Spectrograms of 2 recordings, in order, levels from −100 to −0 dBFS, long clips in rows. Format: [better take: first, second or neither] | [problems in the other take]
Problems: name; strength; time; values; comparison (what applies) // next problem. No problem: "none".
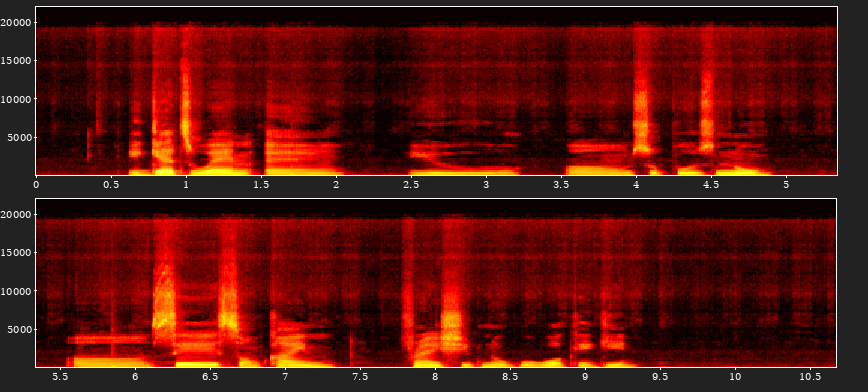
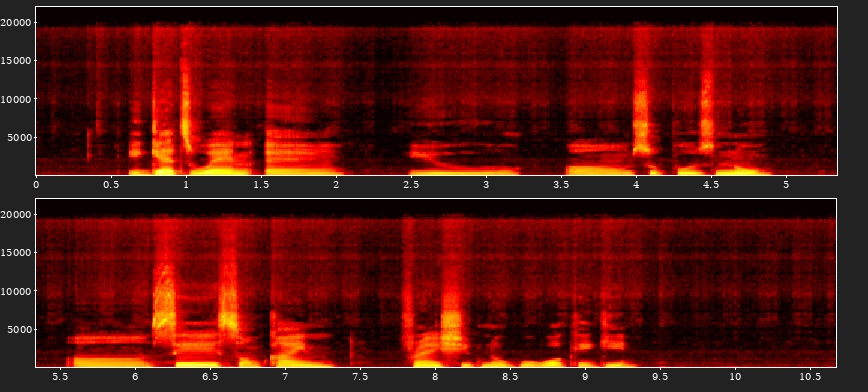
second | background sound (Bass drum); 14 dB below the speech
